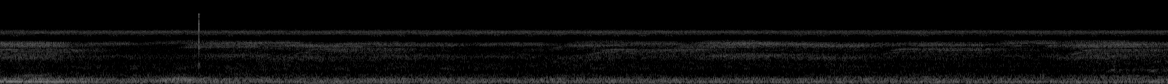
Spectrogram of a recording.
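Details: Cicadas during the 2024 emergence: a buzzy chorus swelling and fading roughly every three seconds, over a steady high whine and a low constant hum, with one sharp click near the start.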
